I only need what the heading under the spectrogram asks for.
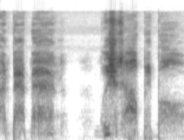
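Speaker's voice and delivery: hushed, almost whispered, soft-spoken voice. Complaining about how a movie Batman talks, the speaker does a soft-spoken whispery Batman voice. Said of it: "soft spoken, almost whispery".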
